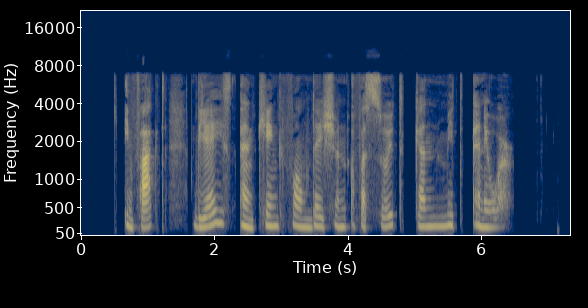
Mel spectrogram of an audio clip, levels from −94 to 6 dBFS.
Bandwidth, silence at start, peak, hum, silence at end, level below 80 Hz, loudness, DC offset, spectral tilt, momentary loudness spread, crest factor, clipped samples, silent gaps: 7.4 kHz; 0.65 s; 0 dBFS; none; 0.9 s; -70 dBFS; -24 LUFS; under 0.1%; -4 dB/octave; 15 LU; 26 dB; under 0.1%; 4.86-5.02 s, 5.75-5.88 s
